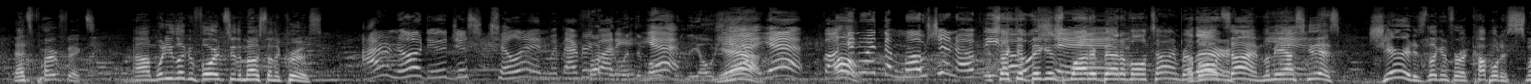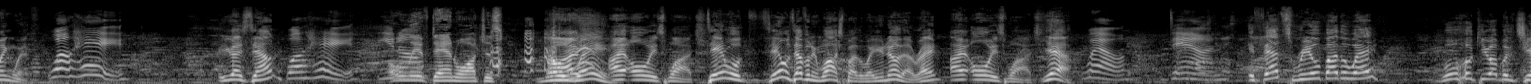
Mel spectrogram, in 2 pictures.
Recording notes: Live From Buck's Wild Strip Club In Houston! Throw an impromptu rager at a strip club in Houston, Texas the night before the Drinkin' Bros cruise with 40 drunk soon to be passengers...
